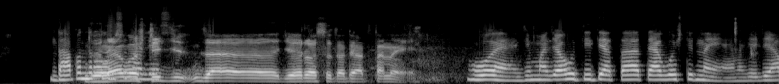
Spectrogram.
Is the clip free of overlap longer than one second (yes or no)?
yes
